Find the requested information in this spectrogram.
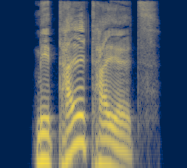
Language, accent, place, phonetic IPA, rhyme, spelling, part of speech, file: German, Germany, Berlin, [meˈtalˌtaɪ̯ls], -altaɪ̯ls, Metallteils, noun, De-Metallteils.ogg
- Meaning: genitive singular of Metallteil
